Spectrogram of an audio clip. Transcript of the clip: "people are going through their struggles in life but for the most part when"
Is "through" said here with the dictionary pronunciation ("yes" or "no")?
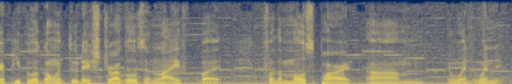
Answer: yes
